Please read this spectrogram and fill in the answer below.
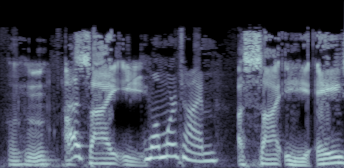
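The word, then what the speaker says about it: açaí: said that one mhm aai one more time asai a c a i but I always thought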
